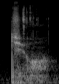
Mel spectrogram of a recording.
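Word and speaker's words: こんにちは: Kitawa conwaitiwa conwaitiwa c'est ça en fait il y a de N c'est bien conit roi et la plupart des gens bon la plupart des gens ne le connaissent pas mais le prononce un peu trop rapidement en sautant le premier N.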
